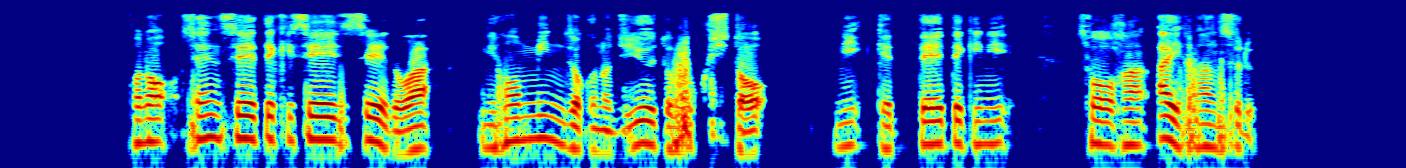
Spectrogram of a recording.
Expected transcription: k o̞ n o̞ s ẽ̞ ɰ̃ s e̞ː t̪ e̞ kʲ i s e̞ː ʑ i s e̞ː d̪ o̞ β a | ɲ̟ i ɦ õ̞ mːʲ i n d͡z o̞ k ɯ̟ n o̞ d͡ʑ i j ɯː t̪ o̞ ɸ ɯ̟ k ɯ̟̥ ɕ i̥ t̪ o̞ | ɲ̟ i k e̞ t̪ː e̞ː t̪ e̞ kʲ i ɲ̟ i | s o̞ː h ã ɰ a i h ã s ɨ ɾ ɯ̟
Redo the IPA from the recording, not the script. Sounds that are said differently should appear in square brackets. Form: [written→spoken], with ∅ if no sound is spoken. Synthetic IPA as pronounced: k o̞ n o̞ s ẽ̞ ɰ̃ s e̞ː t̪ e̞ kʲ i s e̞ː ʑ i s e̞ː d̪ o̞ β a | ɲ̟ i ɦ õ̞ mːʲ [i→ĩ] n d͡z o̞ k ɯ̟ n o̞ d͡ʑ i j ɯː t̪ o̞ ɸ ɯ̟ k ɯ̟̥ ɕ i̥ t̪ o̞ | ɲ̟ i k e̞ t̪ː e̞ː t̪ e̞ kʲ i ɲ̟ i | s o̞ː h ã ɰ a i h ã s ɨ ɾ ɯ̟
